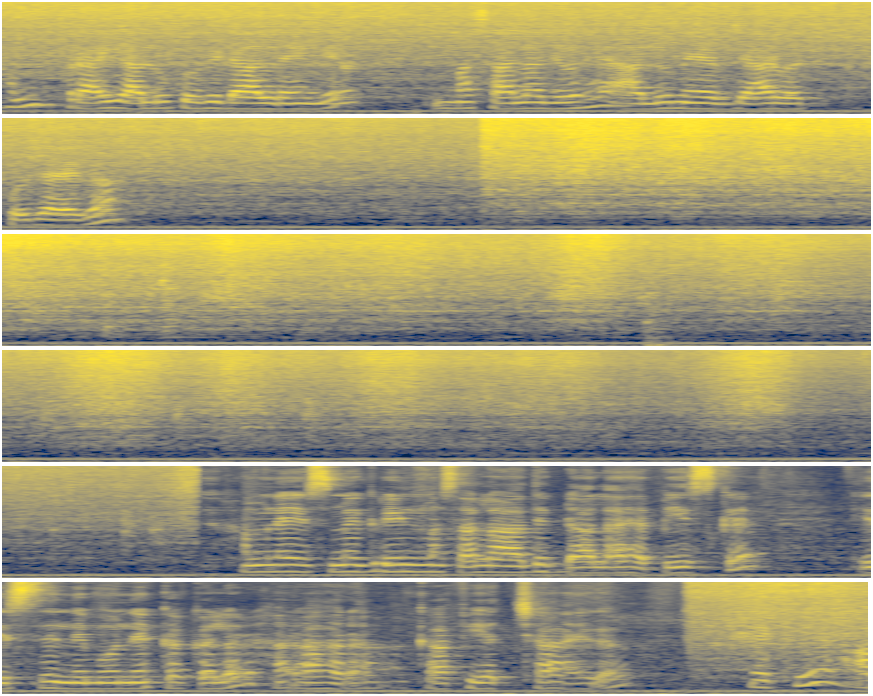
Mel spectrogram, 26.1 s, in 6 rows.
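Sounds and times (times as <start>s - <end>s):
food sizzling in oil: 0.0s - 18.4s, 25.2s - 26.0s.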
